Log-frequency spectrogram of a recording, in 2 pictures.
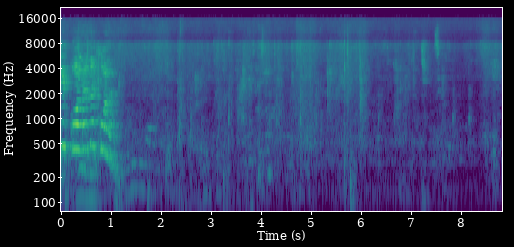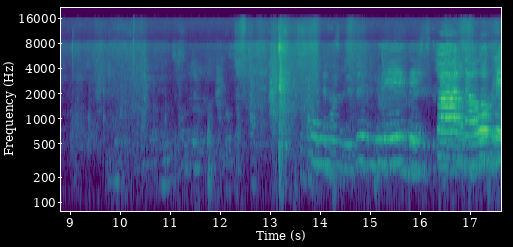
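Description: A group of young children sing together loudly.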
